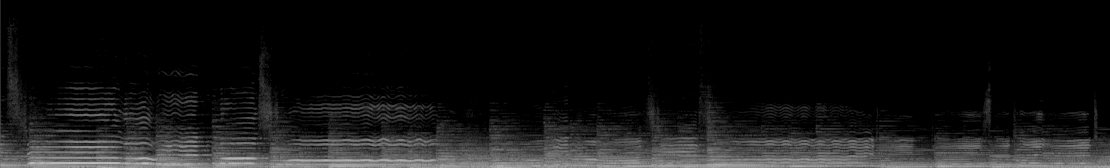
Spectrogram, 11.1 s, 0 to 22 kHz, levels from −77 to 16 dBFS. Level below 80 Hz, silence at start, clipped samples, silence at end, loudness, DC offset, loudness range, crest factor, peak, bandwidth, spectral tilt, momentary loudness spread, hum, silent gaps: -54 dBFS; 0 s; under 0.1%; 0 s; -18 LUFS; under 0.1%; 8 LU; 14 dB; -4 dBFS; 11 kHz; -6.5 dB/octave; 11 LU; none; none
